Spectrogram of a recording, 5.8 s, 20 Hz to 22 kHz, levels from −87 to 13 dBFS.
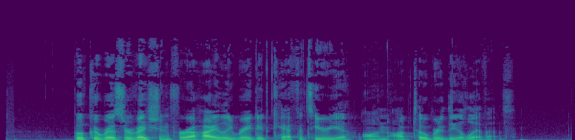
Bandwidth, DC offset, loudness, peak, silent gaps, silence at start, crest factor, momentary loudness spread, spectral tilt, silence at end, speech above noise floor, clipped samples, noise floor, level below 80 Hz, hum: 16 kHz; under 0.1%; -22 LUFS; -2 dBFS; none; 0.75 s; 20 dB; 11 LU; -6.5 dB/octave; 0.5 s; 34 dB; under 0.1%; -55 dBFS; -52 dBFS; none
